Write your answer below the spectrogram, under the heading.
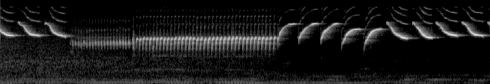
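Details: Song of a white canary: falling slurred notes, then a long, level, buzzy trill held for about two seconds, followed by rapid repeated downward sweeps.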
